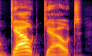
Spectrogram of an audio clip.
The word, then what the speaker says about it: Gout Gout: His family name was originally transliterated as Gua or Guat, but now Gout Gout, pronounced to rhyme with pout, is the name the world knows, and it's becoming one that track and field will never forget.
